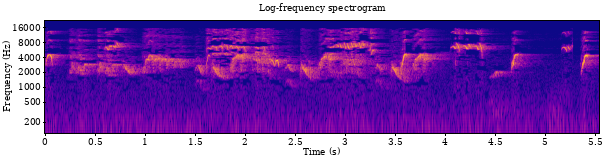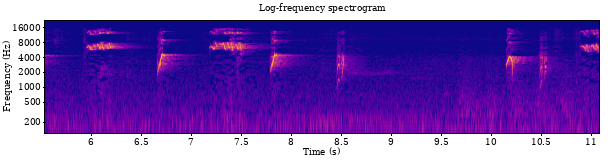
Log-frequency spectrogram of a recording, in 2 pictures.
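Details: Caged Orange-bellied Leafbird in gacor tembakan style for training other cage birds: a rich warbling run of slurred rising whistles for four seconds, then well-spaced sharp descending chips repeated roughly every second.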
